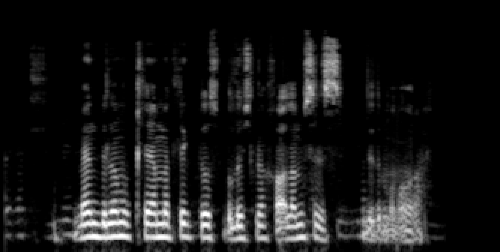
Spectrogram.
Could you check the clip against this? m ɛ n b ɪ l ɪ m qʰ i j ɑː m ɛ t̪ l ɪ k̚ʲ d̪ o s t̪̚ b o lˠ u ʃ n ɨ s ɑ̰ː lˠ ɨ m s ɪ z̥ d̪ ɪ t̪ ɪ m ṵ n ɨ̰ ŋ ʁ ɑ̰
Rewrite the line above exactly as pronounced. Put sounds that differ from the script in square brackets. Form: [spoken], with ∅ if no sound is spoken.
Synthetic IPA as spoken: m ɛ n b ɪ l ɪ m qʰ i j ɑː m ɛ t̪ l ɪ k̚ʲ d̪ o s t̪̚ b o lˠ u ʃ n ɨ [χ] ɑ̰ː lˠ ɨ m s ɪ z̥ d̪ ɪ [d̪] ɪ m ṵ n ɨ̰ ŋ ʁ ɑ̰

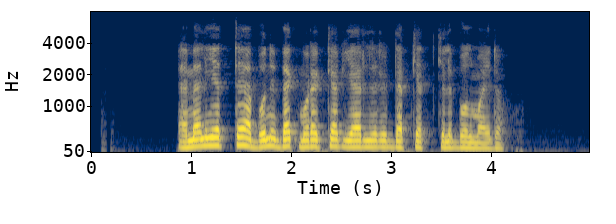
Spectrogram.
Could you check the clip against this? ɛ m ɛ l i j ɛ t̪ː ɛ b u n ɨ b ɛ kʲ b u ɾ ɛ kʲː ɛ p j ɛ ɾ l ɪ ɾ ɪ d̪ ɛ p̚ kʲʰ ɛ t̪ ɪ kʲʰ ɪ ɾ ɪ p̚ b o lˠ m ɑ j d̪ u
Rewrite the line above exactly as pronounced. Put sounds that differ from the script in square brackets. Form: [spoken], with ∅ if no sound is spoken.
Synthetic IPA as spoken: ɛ m ɛ l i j ɛ t̪ː ɛ b u n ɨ b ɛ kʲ [m] u ɾ ɛ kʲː ɛ p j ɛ ɾ l ɪ ɾ ɪ d̪ ɛ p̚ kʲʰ ɛ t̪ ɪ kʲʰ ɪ [l] ɪ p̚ b o lˠ m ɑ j d̪ u

